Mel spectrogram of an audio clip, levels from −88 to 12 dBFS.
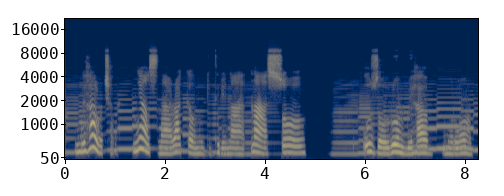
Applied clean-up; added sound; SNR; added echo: neural mask model RNNoise.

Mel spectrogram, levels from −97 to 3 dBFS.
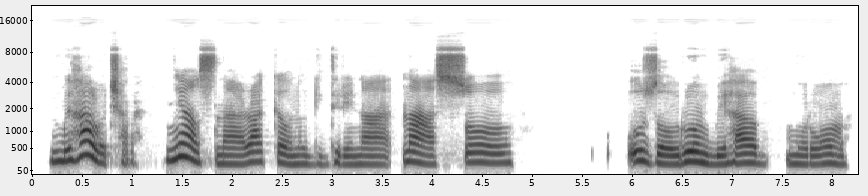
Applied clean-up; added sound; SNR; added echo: none; none; none; none.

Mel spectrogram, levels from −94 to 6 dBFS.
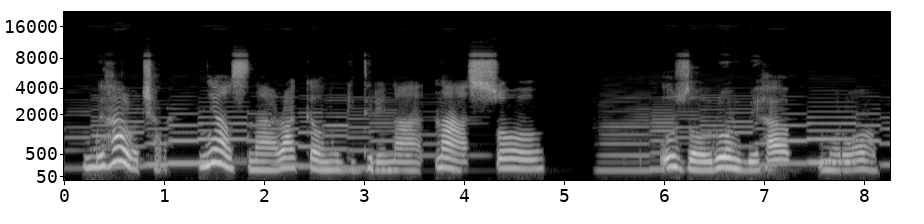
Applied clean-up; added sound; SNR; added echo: classical method spectral subtraction.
